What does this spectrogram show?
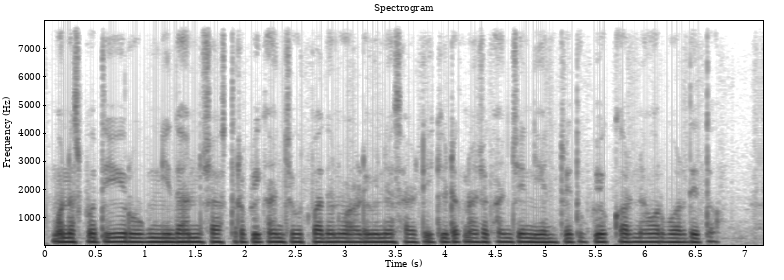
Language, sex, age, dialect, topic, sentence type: Marathi, male, 60-100, Standard Marathi, agriculture, statement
